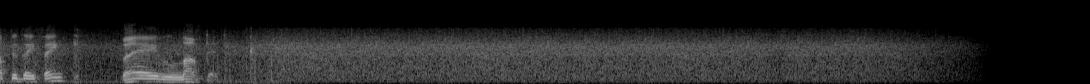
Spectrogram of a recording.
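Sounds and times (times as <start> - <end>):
audience applause: 2.7 - 9.7.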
